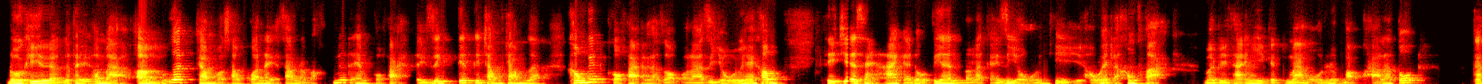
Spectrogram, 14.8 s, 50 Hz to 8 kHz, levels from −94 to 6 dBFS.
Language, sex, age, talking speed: Vietnamese, male, 20-39, 290 wpm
